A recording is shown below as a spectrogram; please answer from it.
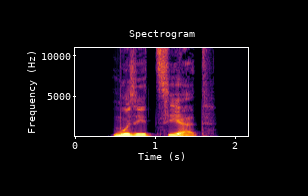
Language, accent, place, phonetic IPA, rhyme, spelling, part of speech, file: German, Germany, Berlin, [muziˈt͡siːɐ̯t], -iːɐ̯t, musiziert, verb, De-musiziert.ogg
- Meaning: 1. past participle of musizieren 2. inflection of musizieren: second-person plural present 3. inflection of musizieren: third-person singular present 4. inflection of musizieren: plural imperative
